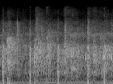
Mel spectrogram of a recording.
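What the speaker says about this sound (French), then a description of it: "Un applaudissement, s'il vous plaît." An audience applauds at a handover ceremony as the president is invited to the microphone, a dense, loud burst of clapping from a crowd filling the whole moment.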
